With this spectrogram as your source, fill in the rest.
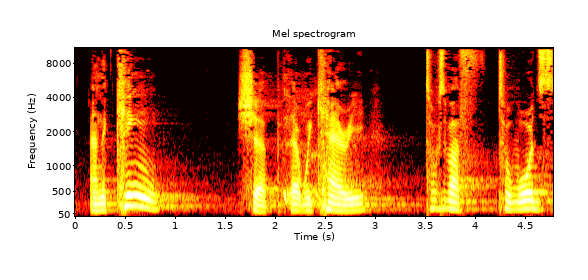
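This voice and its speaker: A man talks at a fairly slow pace in a South African accent. His pitch variation is ordinary. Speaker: pastor. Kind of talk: sermon. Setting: church.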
